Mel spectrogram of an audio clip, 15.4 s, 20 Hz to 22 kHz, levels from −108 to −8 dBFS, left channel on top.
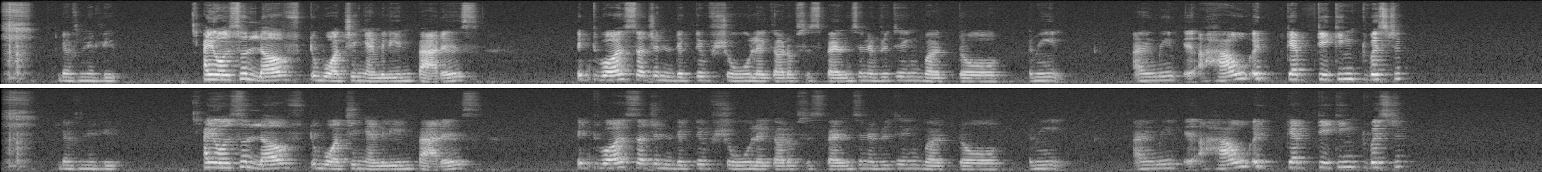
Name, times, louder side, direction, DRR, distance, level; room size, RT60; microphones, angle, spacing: voice 1, 0.0-1.2 2.0-4.7 5.8-10.0 10.3-10.6 11.3-14.0, left 6 dB, 85° left, 0.6 m, -27 dB
8.0 x 6.0 x 2.8 m
head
